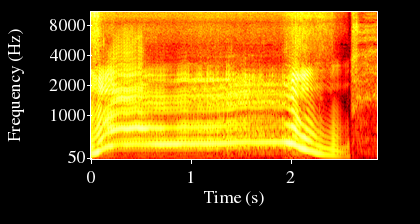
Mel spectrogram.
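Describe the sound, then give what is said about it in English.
A voice imitates the wheels of a rear-wheel-drive BMW spinning in snow on an uphill driveway: a loud, steady, high-pitched whine held for about two seconds, then sliding down in pitch and cutting off. “He's got a BMW with back wheel drive, you know, and the thing has absolutely no snow sense whatsoever.”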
